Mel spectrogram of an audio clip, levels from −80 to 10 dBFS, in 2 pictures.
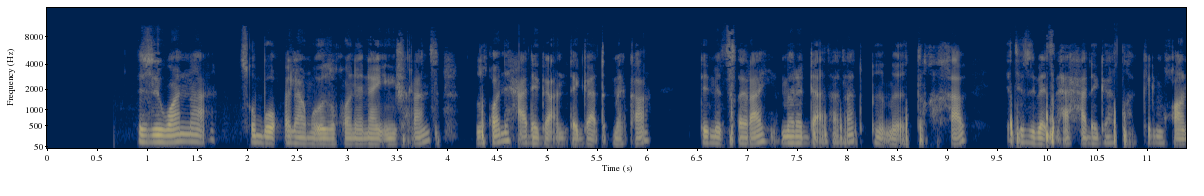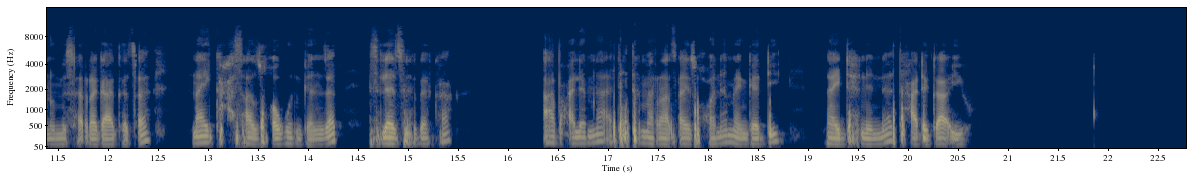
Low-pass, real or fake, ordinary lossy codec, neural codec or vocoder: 14.4 kHz; fake; MP3, 48 kbps; codec, 44.1 kHz, 7.8 kbps, DAC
